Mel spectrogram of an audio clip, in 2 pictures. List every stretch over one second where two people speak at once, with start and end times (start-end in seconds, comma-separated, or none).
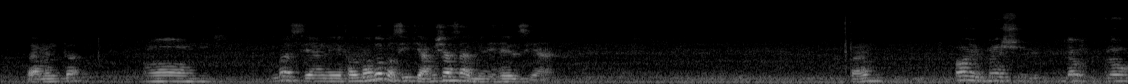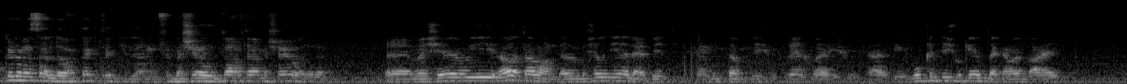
none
